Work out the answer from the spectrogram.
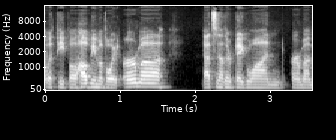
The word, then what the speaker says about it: IRMAA: especially since the way I'd have to spell it would be IRMAA, like the Medicare acronym Irma.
